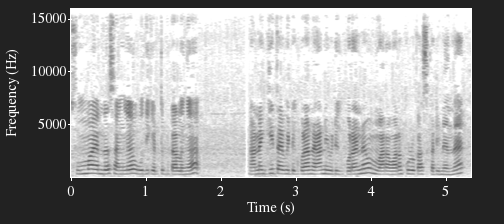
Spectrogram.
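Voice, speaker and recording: A woman, grumbling and gossiping loudly in a comic village sketch. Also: very high voice, level tone, very fast, slight background noise. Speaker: comedy sketch performer.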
